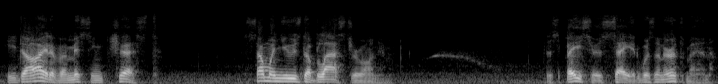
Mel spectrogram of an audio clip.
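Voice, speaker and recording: A man's voice: fairly low pitch, expressive, unhurried, long pauses, a little mellow, breathy edge. An actor playing a middle-aged male police commissioner in a radio drama, nervous and insistent, pleading with urgency. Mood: grave. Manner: urgent, hesitant, pleading authority.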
